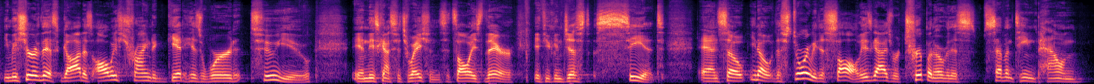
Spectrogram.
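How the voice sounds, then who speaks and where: A man hosting a faith and finance show, teaching from the Bible in an animated way. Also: medium pitch, moderate pace. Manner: animated, acts out Bible voices. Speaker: host and teacher.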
